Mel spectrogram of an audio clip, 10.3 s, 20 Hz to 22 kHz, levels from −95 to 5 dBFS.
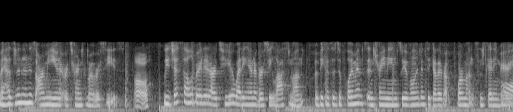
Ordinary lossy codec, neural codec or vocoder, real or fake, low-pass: MP3, 48 kbps; none; real; 5.4 kHz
